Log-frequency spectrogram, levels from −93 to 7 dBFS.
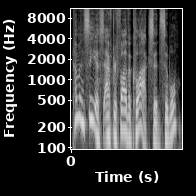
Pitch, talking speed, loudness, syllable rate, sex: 165 Hz, 240 wpm, -17 LUFS, 5.5 syllables/s, male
